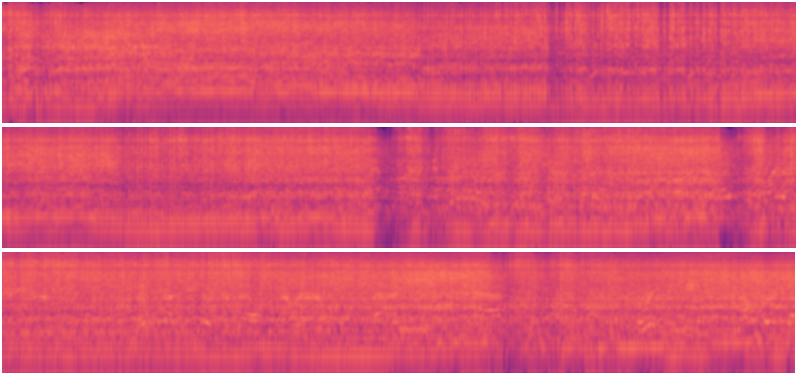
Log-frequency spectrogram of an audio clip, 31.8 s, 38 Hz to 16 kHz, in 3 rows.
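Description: Supercharged V8 of a 1959 Cadillac Coupe DeVille drag car running at low speed, its pitch rising and falling gently as it is driven slowly, with brief drops about 16 and 20 seconds in.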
